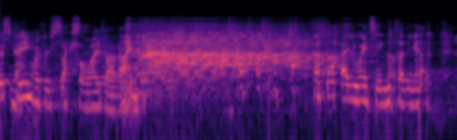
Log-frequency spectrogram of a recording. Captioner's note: audience laughter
